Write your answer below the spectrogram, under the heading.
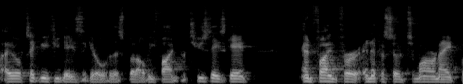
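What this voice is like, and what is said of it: Hoarse, congested voice. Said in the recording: “Sorry for my voice being so hoarse. Sorry for the coughing, for the sniffling”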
